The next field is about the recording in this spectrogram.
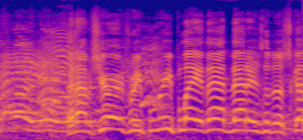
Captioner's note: crowd chatter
